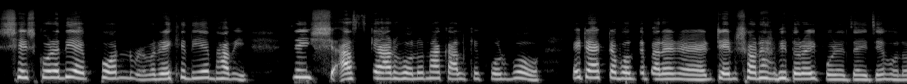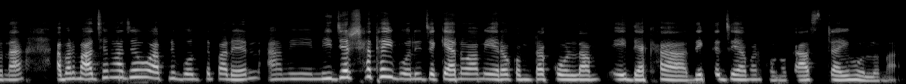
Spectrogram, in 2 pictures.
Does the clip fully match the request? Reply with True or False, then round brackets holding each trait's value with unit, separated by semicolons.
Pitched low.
False (250 Hz)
